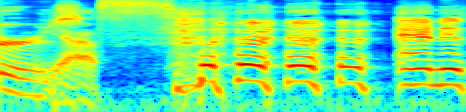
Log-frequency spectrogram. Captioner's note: laughs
